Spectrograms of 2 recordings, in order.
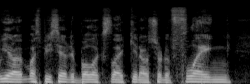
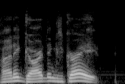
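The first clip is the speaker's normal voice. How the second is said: mock, pointedly insincere, sarcastic praise; 3 semitones higher than usual. Imitating how an interview guest said gardening is great: sarcastic tone. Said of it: "he said it in such a sarcastic way".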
